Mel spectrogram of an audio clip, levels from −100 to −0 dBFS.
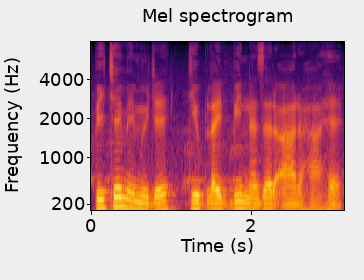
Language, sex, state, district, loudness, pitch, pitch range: Hindi, male, Arunachal Pradesh, Longding, -17 LUFS, 115 Hz, 100-125 Hz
